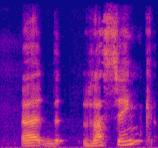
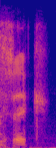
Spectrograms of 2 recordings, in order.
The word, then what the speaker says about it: Rasik: Which is Rasink? Am I pronouncing that right? Rasik. Rasik. Rasik. There's no N in it. Rasik. Rasik. Right, the Rasik. You don't. Yes, Please don't roll the R.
